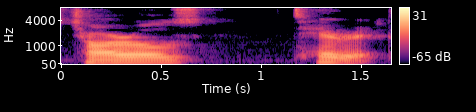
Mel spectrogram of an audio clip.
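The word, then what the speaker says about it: Charles Tyrwhitt: Uh, I'm going to try to pronounce it correctly because I just, uh, learned how to pronounce it. It's Charles Terret.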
